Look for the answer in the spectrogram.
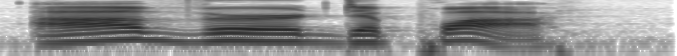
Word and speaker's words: avoirdupois: A-V-O-I-R-D-U-P-O-I-S. Avoirdupois? – Well done.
